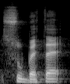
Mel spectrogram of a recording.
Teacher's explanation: subete is accented on the first mora, high, low, low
